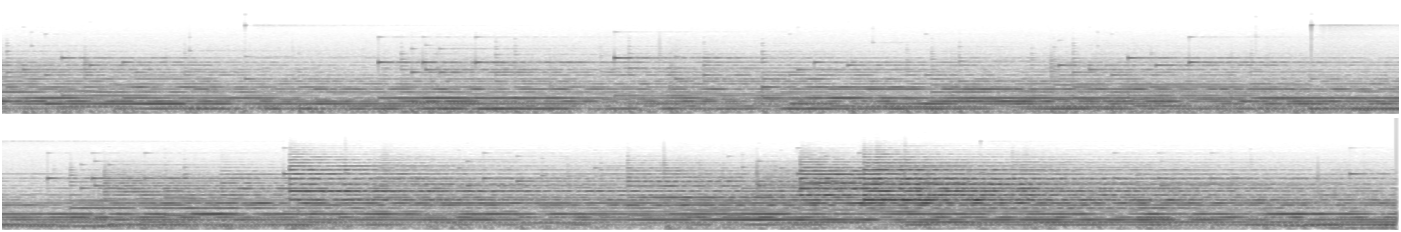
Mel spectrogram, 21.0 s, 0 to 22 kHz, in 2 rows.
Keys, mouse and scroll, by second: 4.4 click, 7.6 click, 15.6 click, 20.4 click.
